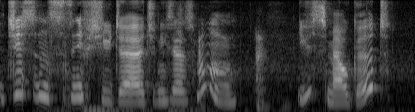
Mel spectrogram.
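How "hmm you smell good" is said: creepy, unsettling, skin-crawling, off-putting delivery. Voicing a character who sniffs another character: creepy.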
